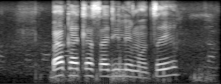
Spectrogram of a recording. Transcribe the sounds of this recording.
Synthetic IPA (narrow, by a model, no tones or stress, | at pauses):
bakʼat͡ɬʼasadilɪmɔt͡seɪ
